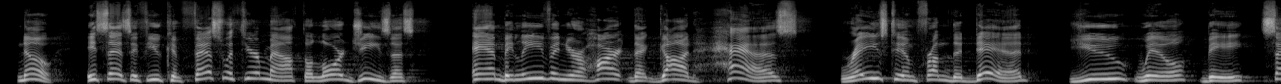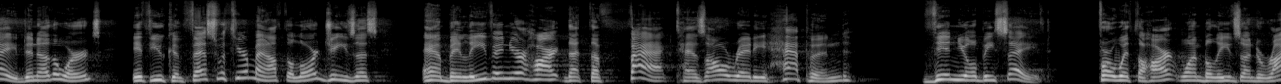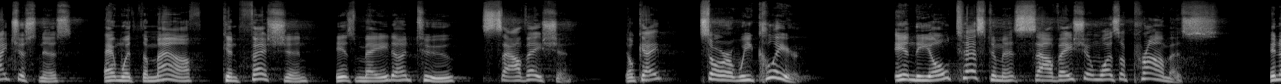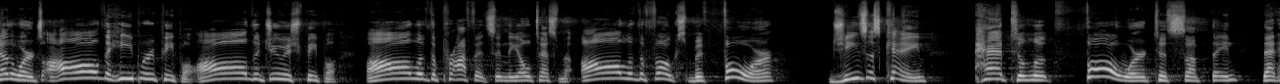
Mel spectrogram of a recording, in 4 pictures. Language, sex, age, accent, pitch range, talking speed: English, male, 50-69, American, 170-235 Hz, 140 wpm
